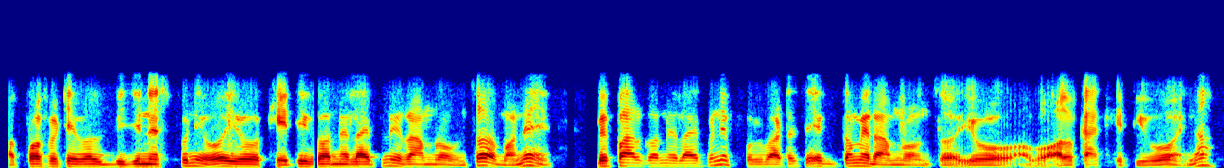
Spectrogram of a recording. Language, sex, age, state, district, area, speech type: Nepali, male, 45-60, West Bengal, Kalimpong, rural, conversation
